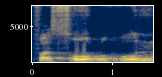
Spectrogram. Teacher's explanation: سے پہلے پیش ہے تو را کو بھی پر پڑھنا ہے، صاد کو بھی پر پڑھنا ہے کیونکہ صاد حروف مستعلیہ میں سے ہے ۔ فصرہن، دیکھیے نون مشدد ہے، نون میں غنہ کریں گے،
